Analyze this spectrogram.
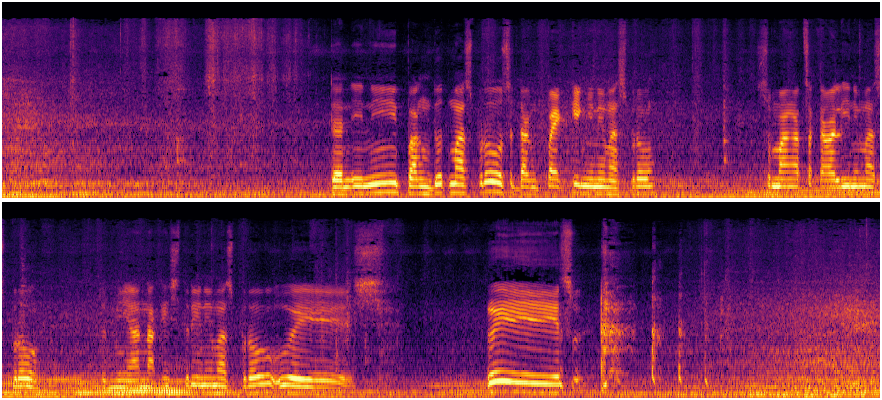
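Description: Cardboard and plastic wrapping rustle as a box is unpacked.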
